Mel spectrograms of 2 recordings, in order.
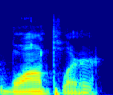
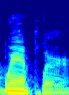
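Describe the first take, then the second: First: The name is pronounced differently from its spelling. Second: The name is pronounced as its spelling suggests. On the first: The speaker calls it right. "despite the spelling" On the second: The speaker calls it wrong. "not Wampler"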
